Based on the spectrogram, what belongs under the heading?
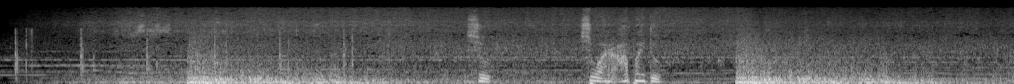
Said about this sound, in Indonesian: Badainya benar-benar dahsyat.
